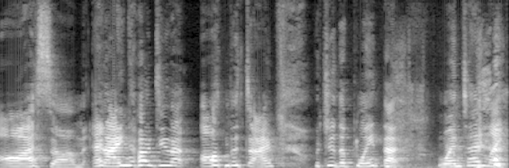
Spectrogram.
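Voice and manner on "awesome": "awesome" said sarcastically, put-on. Retelling how a friend reacts when something horrible happens: imitating a friend saying awesome sarcastically. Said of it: "she goes".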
